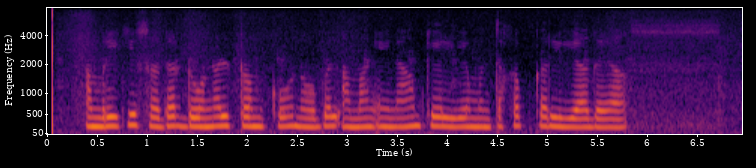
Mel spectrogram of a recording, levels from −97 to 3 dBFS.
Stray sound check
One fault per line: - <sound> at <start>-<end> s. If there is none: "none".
none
